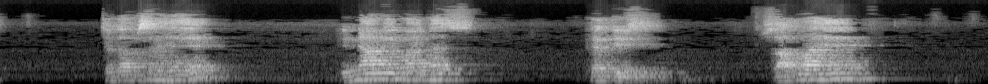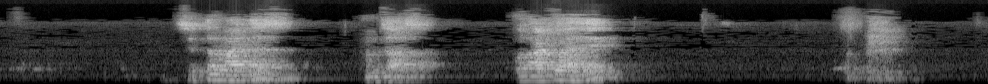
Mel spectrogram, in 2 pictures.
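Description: A man speaks loudly and clearly in short phrases, pausing between them.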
